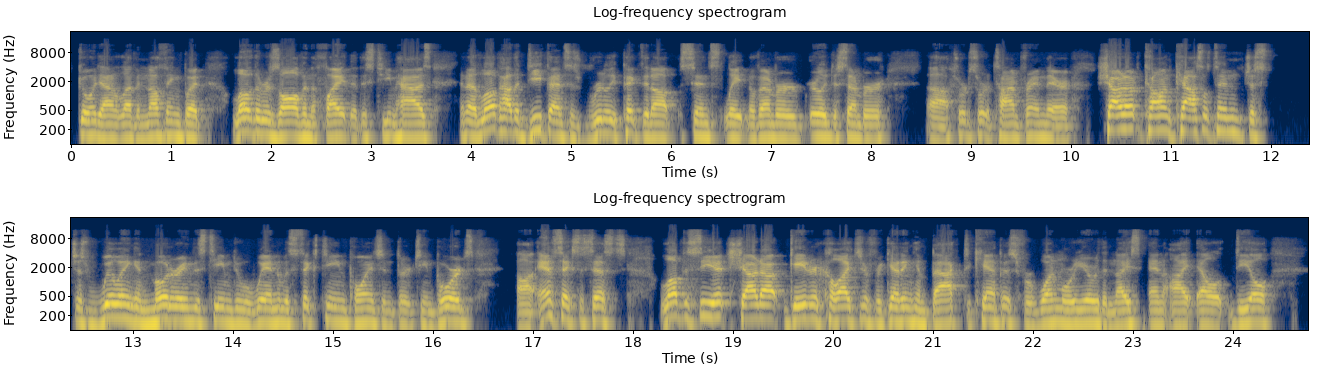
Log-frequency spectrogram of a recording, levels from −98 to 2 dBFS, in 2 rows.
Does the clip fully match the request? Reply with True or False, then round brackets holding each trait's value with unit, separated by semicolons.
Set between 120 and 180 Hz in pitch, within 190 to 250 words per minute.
True (140 Hz; 205 wpm)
